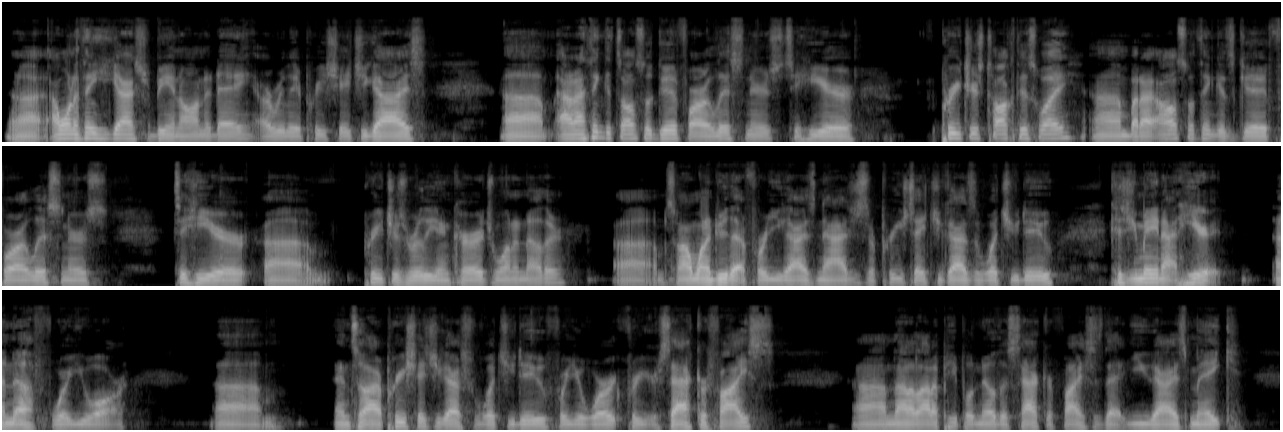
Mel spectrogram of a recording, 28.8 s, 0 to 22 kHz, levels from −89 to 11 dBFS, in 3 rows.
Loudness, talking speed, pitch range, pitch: -26 LUFS, 230 wpm, 100-115 Hz, 105 Hz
